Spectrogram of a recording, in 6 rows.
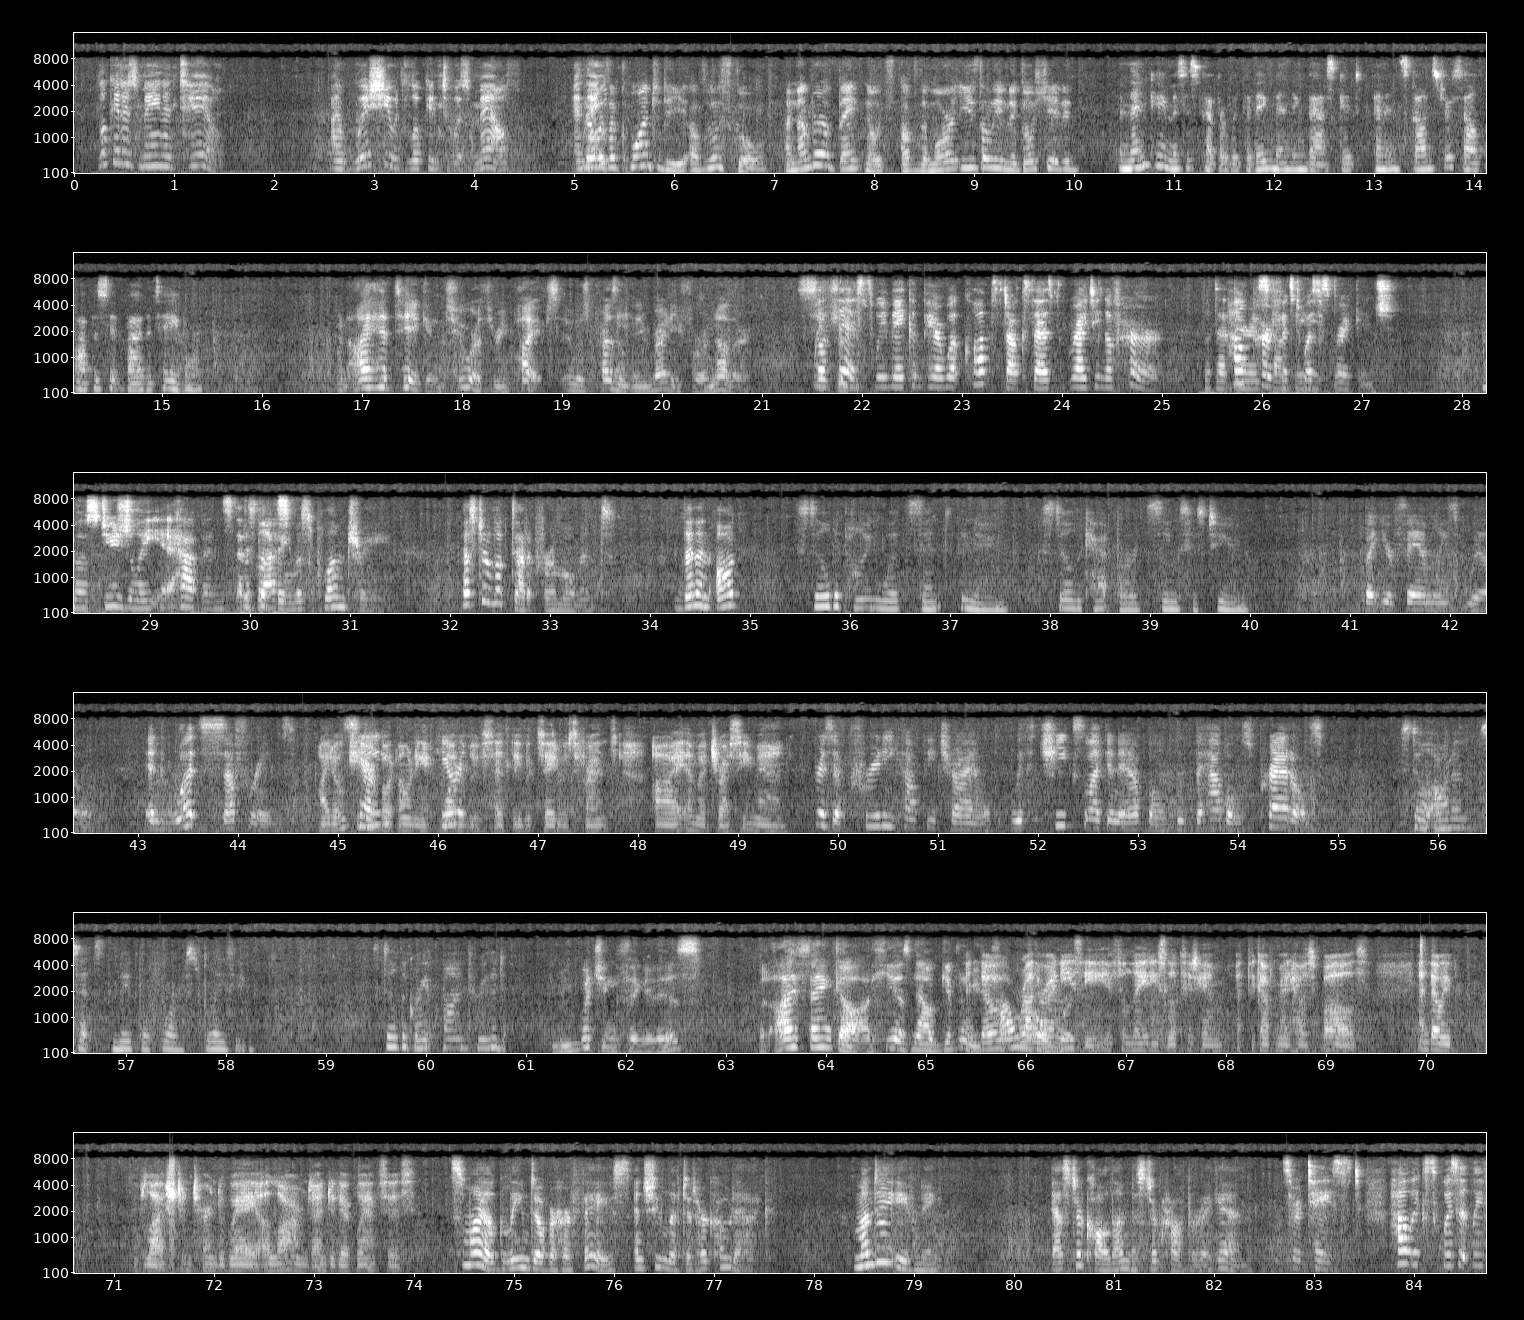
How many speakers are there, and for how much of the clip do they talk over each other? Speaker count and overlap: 10, about 6%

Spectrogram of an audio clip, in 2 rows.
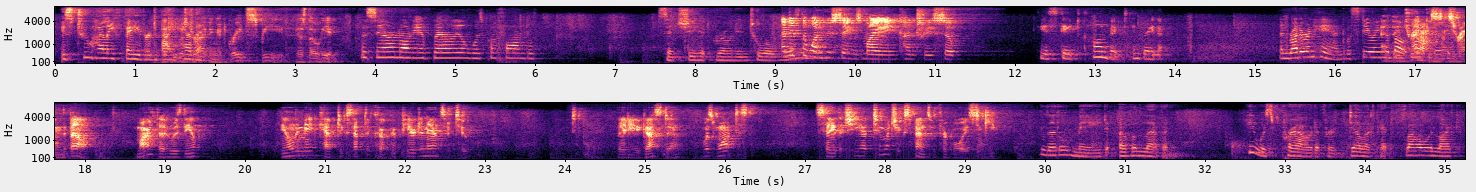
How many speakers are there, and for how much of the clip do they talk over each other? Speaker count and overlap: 9, about 8%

